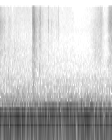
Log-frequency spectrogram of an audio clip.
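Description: A steady, deep low rumble throughout, with one short soft scuff about two-thirds of a second in.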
